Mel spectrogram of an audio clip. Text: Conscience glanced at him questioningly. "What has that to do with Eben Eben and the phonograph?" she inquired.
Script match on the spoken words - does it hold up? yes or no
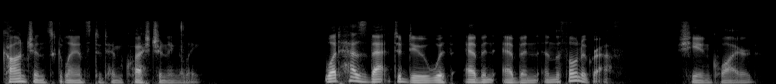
yes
